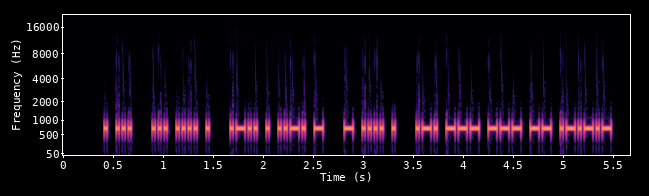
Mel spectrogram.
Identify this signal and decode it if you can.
Morse code, heard as a keyed tone, about 40 wpm, 700 Hz. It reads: ES SHE LEFT THE ROOM.
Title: Sentences from Top 300 Words and Abbreviations 40wpm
